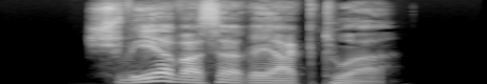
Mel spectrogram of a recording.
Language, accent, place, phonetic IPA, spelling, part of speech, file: German, Germany, Berlin, [ˈʃveːɐ̯vasɐʁeˌaktoːɐ̯], Schwerwasserreaktor, noun, De-Schwerwasserreaktor.ogg
- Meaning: heavy water reactor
